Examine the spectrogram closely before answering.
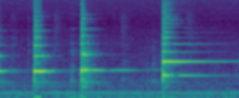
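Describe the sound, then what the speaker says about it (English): Left-hand pizzicato on a violin's E string, plucked with the pinky. Three separate bright plucks ring out close and clear, each decaying into near silence. "all the pizzicato, since we're on the E string, will be on the E string with the pinky"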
